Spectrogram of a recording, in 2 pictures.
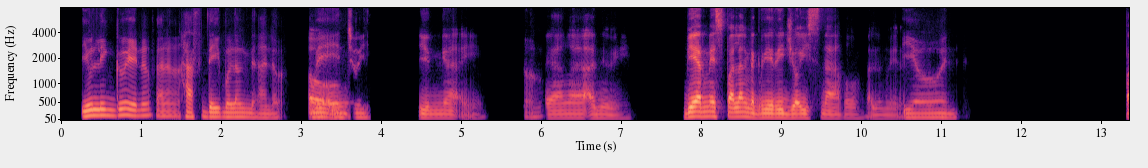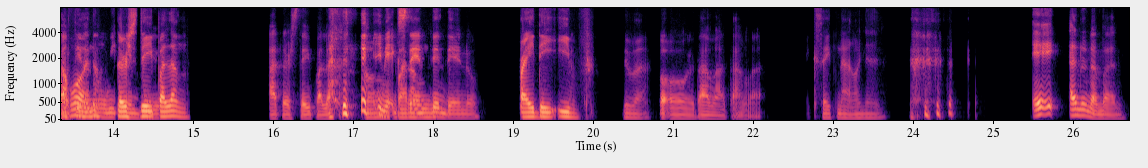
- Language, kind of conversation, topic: Filipino, unstructured, Paano ka nagpapahinga pagkatapos ng mahaba at nakakapagod na araw?
- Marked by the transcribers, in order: tapping; other background noise; laugh; laugh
